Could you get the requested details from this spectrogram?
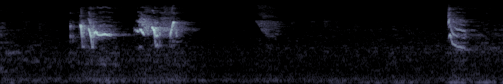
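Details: Prinia song for training young prinias: two sharp, buzzy chirp bursts in quick succession, a faint note, then a silence before one more chirp at the end.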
